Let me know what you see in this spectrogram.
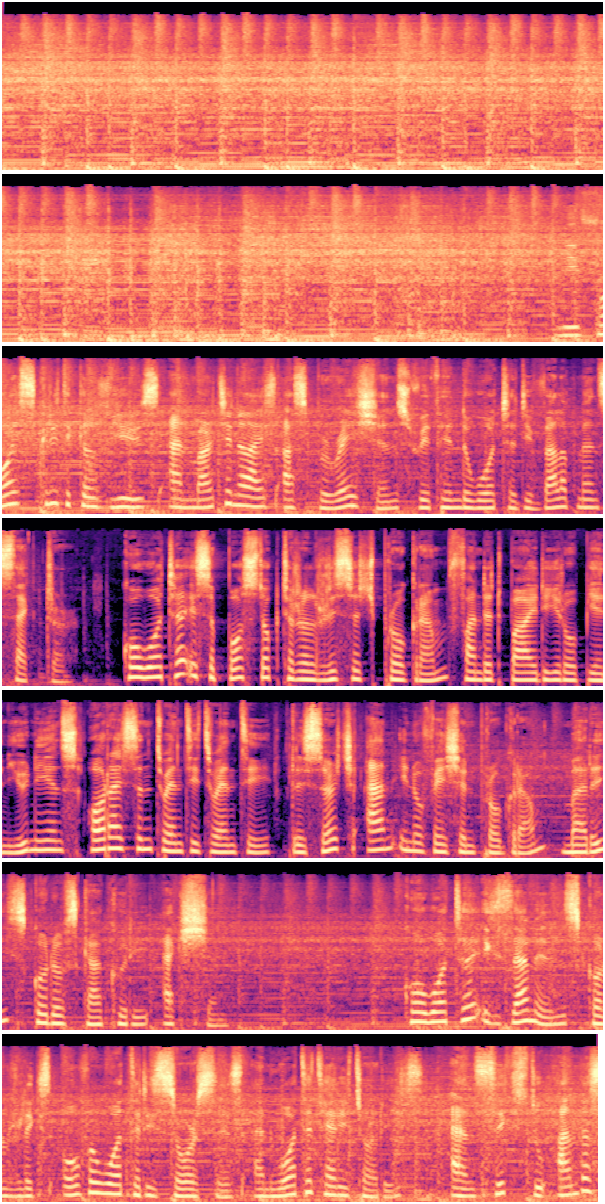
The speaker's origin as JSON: {"language": "English", "region": "Jakarta", "country": "Indonesia", "tie": "born or raised there", "said": "I was born in Jakarta, I studied architecture in an urban setting"}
